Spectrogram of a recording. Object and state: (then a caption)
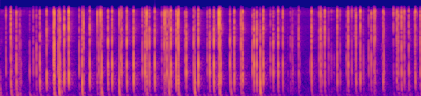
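Glass smartphone screen. Long purple nails tap quickly and irregularly on the reflective glass screen of a flat smartphone. The result is a rapid, uneven stream of sharp, dry clicks that are bright and snappy, with almost no low end and no ringing after each tap.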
